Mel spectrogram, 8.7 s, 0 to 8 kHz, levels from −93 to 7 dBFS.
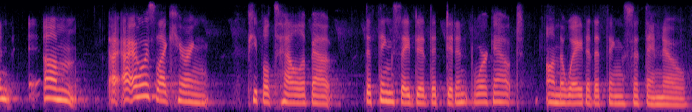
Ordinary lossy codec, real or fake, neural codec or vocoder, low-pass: Opus, 32 kbps; real; none; 7.2 kHz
